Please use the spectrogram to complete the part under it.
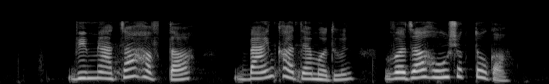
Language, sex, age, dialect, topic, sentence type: Marathi, female, 18-24, Standard Marathi, banking, question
